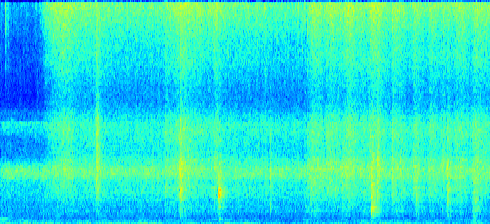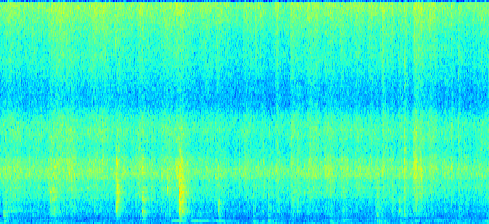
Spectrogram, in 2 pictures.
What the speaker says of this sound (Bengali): এর মধ্যে আমি ভাতটুক দিয়ে দিই।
